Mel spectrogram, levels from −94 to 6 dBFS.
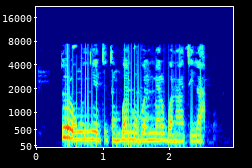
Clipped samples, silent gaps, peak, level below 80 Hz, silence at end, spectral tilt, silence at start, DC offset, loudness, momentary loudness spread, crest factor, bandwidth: under 0.1%; none; -4 dBFS; -50 dBFS; 0.4 s; -6 dB/octave; 0.4 s; under 0.1%; -22 LUFS; 14 LU; 18 dB; 7.8 kHz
